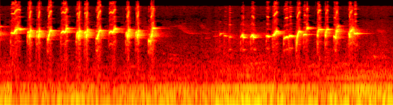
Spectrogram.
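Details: Black-crested bulbul song used as a lure for bird trapping: two bursts of rapid, bright, chirping notes repeated in quick succession, separated by a short pause, over a faint low hum.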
